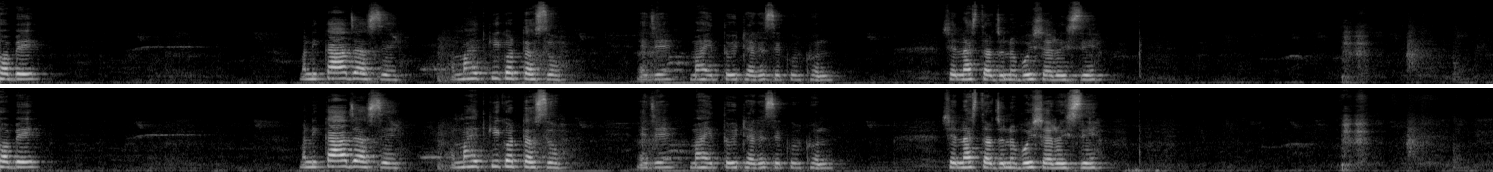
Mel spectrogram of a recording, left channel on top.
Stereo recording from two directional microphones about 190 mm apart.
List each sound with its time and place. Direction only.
0.0 s speech: 10° left (ahead or behind)
3.0 s a woman's voice: centre (ahead or behind)
9.4 s a woman's voice: 10° right (ahead or behind)
13.4 s speech: 30° right (ahead or behind)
